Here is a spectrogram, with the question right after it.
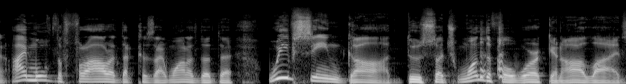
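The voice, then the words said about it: Put-on New York accent. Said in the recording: “this big, giant guy that comes in with a New York accent.”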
